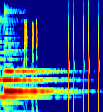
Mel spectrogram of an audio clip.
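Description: Phone messaging sound effects: a bright message chime of several tones that rings out and fades over about a second. Then a quick, irregular run of keyboard tap clicks.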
